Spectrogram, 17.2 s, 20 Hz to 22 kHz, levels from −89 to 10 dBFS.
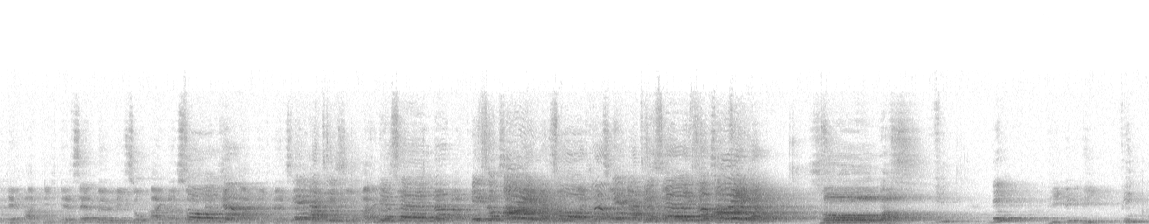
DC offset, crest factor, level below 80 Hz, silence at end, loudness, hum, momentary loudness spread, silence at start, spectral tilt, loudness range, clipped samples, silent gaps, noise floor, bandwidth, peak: under 0.1%; 20 dB; -68 dBFS; 0 s; -26 LUFS; none; 21 LU; 0 s; -3.5 dB/octave; 10 LU; under 0.1%; none; -51 dBFS; 14 kHz; -8 dBFS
